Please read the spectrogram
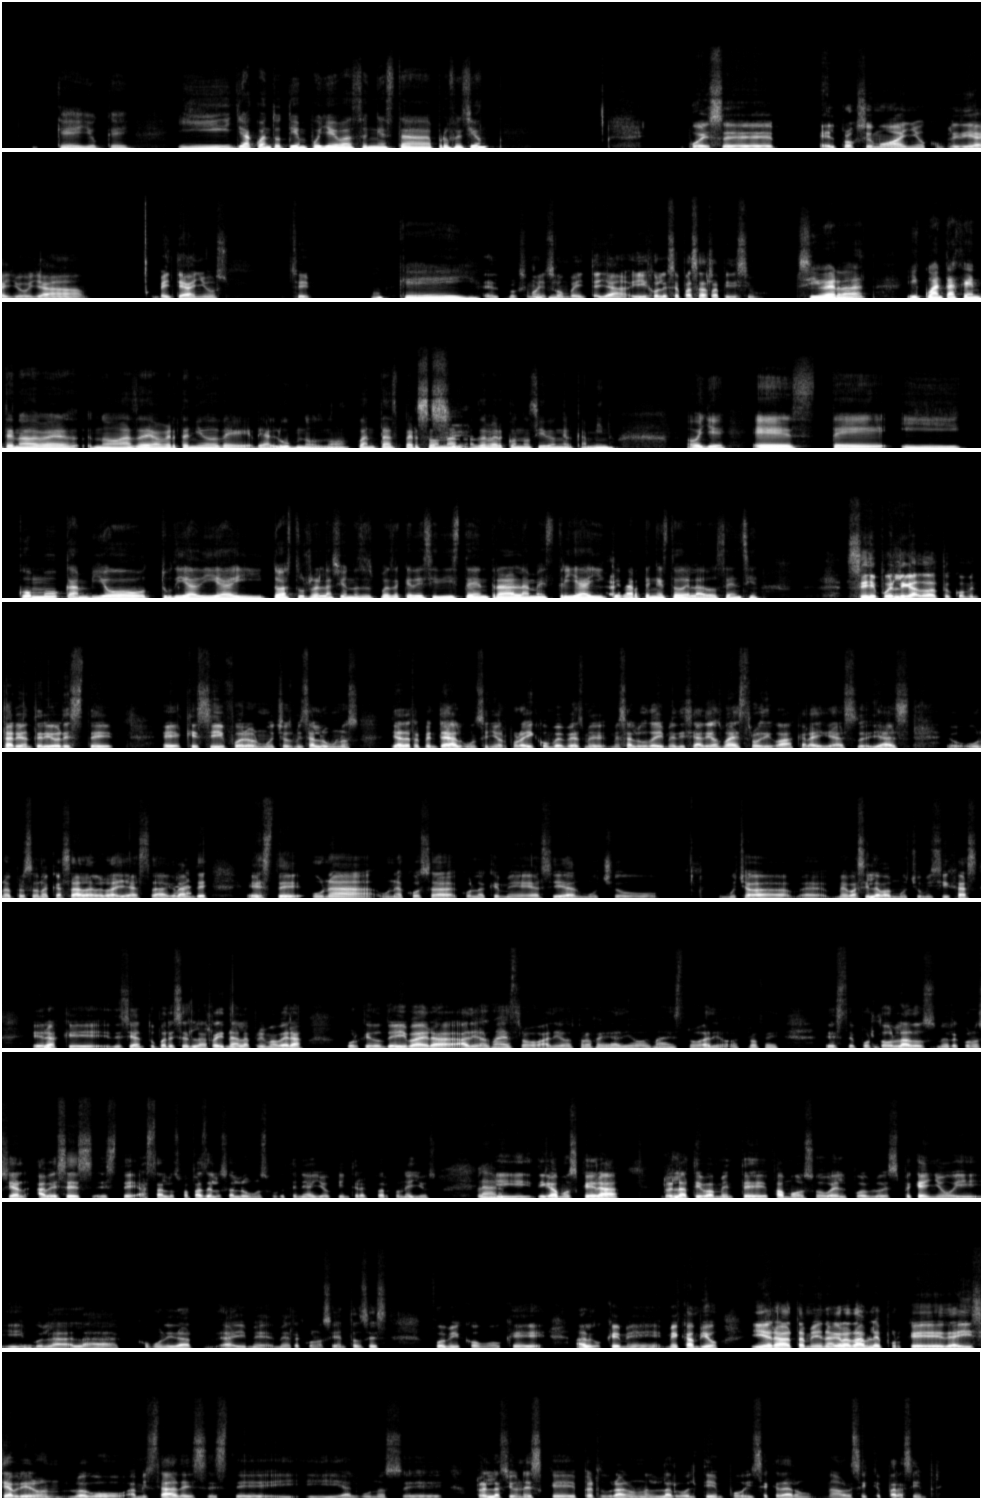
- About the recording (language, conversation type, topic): Spanish, podcast, ¿Cuál ha sido una decisión que cambió tu vida?
- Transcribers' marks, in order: other background noise; tapping; chuckle; unintelligible speech; unintelligible speech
